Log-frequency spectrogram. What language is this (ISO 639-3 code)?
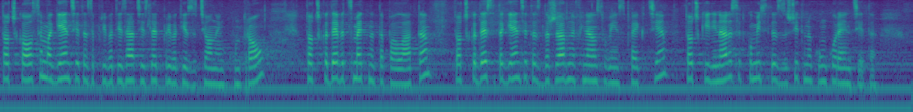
bul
